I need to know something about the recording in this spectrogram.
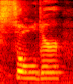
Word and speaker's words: solder: It's spelled kind of funny, S-O-L-D-E-R or something like that. So it looks like solder, but it is solder.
